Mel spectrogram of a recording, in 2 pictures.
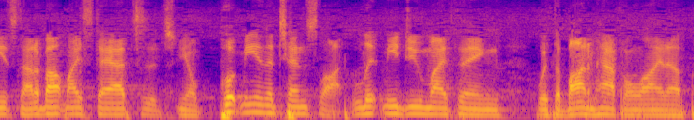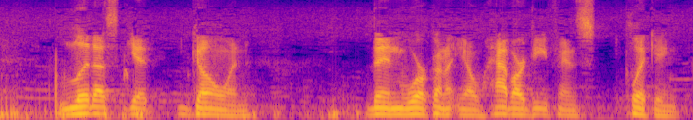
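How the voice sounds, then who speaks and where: Rambling low-voiced man, podcast chat. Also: fairly bright tone, poor audio. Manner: rambling, many fillers and restarts. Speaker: team player on a podcast.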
